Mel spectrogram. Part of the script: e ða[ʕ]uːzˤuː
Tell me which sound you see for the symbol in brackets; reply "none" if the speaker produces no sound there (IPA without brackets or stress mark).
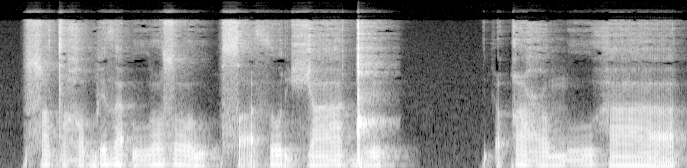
ʔ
